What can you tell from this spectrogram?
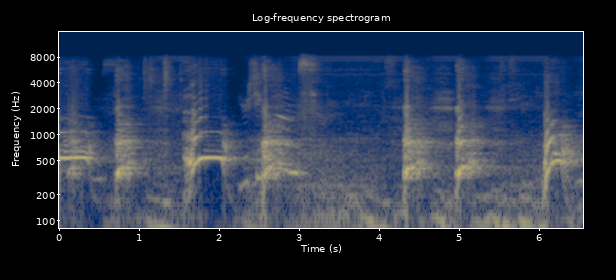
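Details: Young Beagle Sissy with Beagle Gonzo and black Labrador Snoopy, barking and howling indoors: sharp barks at irregular intervals, a few drawn-out tonal yowls that hold steady then dip, and brief human voices in between.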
